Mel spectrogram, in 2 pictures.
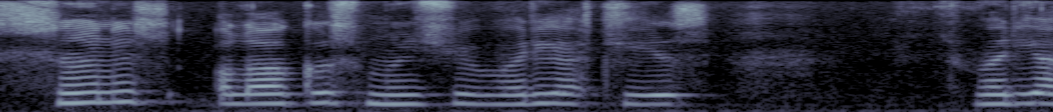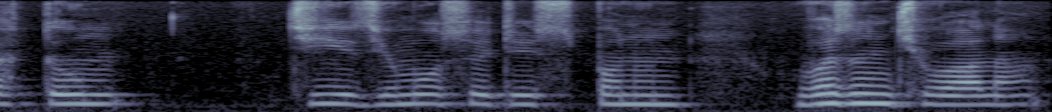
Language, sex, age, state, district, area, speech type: Kashmiri, male, 18-30, Jammu and Kashmir, Kupwara, rural, spontaneous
